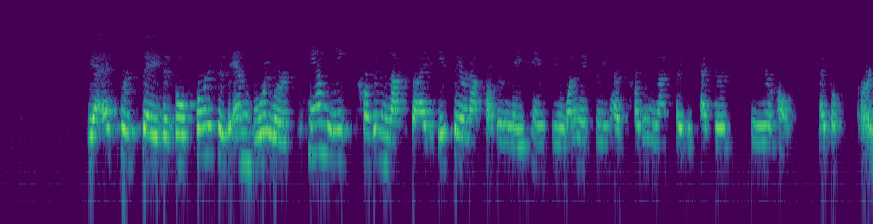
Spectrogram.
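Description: Speech from a TV news report playing from a web page, starting about a second in after a short silence.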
